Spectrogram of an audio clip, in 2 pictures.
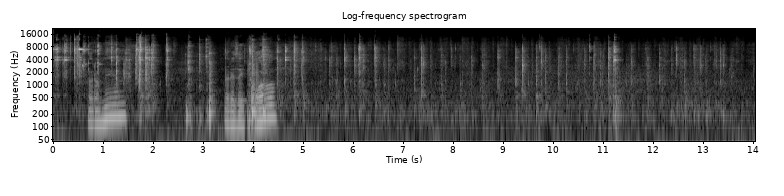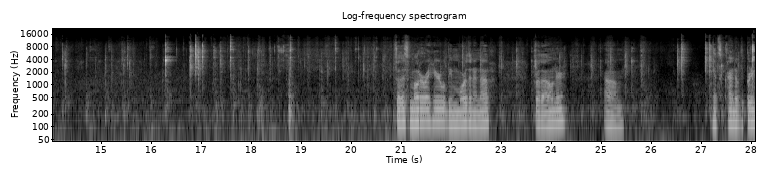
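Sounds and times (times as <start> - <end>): metal clinks: 0.0 - 2.4.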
